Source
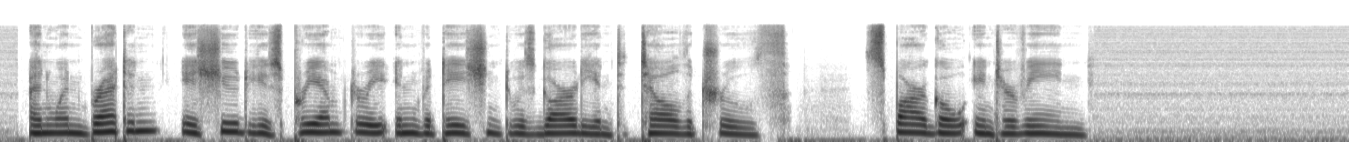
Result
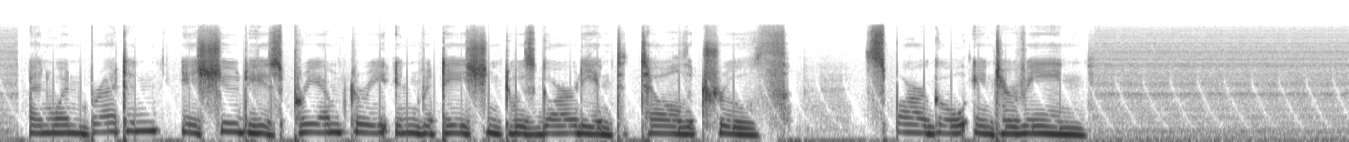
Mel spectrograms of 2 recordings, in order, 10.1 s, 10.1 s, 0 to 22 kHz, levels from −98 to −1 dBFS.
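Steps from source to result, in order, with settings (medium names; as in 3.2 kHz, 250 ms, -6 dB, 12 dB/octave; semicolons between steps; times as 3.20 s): low-pass 4.7 kHz 12 dB/octave; bass shelf 200 Hz -10.5 dB; band-stop 490 Hz, Q 12; compressor with a negative ratio -32 dBFS, ratio -1; LFO notch saw down 4.9 Hz 270–2600 Hz; trim +4.5 dB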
